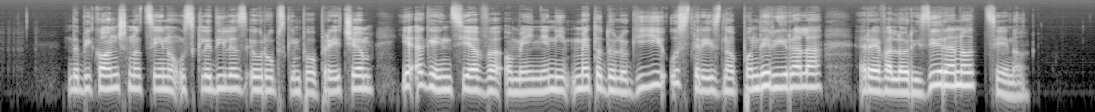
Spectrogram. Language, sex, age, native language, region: Slovenian, female, 18-29, Slovenian, Central Slovenia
